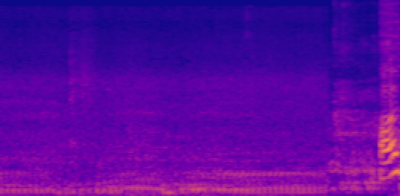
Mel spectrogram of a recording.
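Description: A motor vehicle engine rumbling with a low, even pulse, growing louder over the first couple of seconds and falling away shortly before a woman starts speaking.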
